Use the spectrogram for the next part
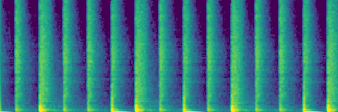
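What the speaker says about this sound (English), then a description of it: "I just have a really, really simple beat here." A simple drum beat repeating steadily, low kick thumps alternating with sharper snare hits and hi-hat ticks, dry and close with no other sounds.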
